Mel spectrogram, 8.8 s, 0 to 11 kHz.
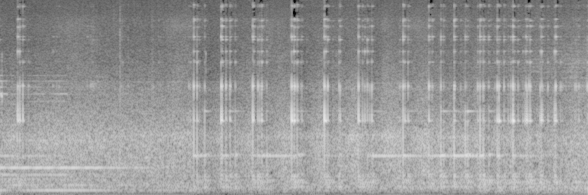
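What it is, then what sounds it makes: Glass bowl. Fingertips and short nails tap and scratch the inside bottom of a shallow, empty, clear green-tinted glass dish resting on a wooden table. Bright, irregular glassy clinks ring at a steady pitch around 1.3 kHz, separated by soft scratching.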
